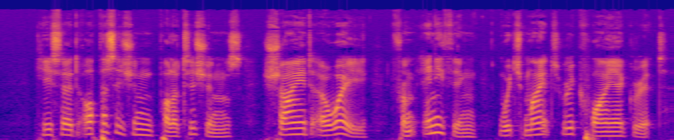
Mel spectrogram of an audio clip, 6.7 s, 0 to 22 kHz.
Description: DICTATION 8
